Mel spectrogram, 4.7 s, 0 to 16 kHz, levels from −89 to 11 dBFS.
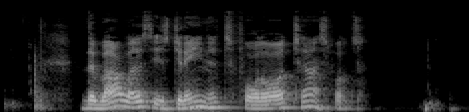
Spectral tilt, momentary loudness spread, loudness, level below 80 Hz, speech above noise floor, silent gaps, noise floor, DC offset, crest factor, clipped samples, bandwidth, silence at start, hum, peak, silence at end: -7 dB/octave; 13 LU; -24 LUFS; -60 dBFS; 57 dB; none; -80 dBFS; under 0.1%; 18 dB; under 0.1%; 10.5 kHz; 0.35 s; none; -8 dBFS; 0.4 s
